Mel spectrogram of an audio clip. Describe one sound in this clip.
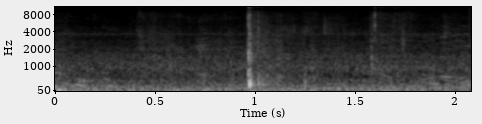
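A baseball smacks into a leather glove.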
